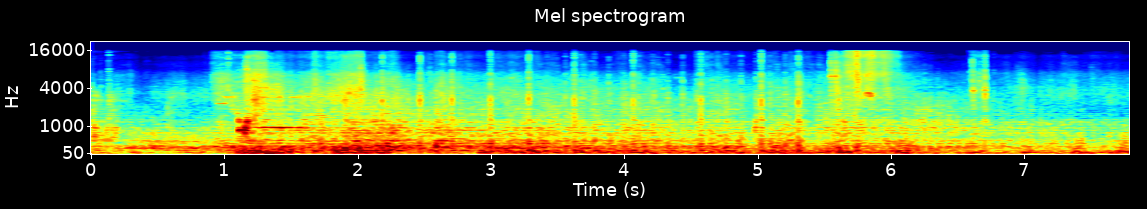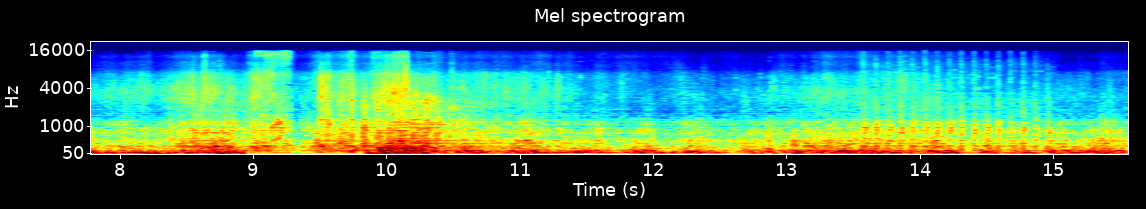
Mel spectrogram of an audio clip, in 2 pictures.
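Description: Wind rushes loudly past during a fall through the air.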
